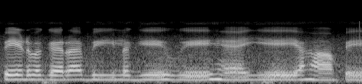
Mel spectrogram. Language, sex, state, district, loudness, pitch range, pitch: Hindi, female, Haryana, Charkhi Dadri, -15 LUFS, 195-220 Hz, 215 Hz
